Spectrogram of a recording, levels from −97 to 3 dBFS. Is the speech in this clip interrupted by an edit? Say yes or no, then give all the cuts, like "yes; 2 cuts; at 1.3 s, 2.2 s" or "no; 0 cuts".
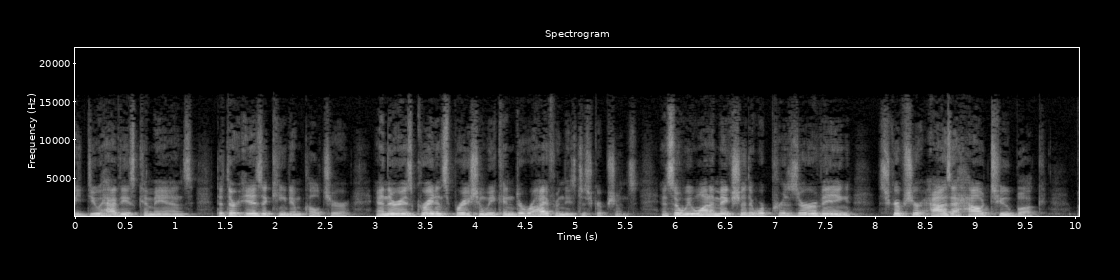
no; 0 cuts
